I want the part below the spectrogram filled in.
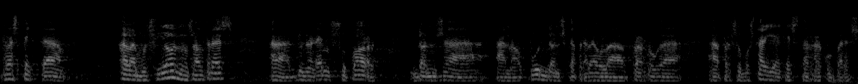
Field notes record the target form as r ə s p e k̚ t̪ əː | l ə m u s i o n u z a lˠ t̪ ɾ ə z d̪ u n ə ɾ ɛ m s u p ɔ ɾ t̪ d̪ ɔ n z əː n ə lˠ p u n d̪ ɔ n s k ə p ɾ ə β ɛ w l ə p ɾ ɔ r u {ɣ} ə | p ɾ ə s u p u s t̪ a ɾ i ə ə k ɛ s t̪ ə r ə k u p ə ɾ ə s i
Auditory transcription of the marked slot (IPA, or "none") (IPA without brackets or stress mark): ɣ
